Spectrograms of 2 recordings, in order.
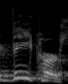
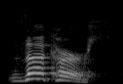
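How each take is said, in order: First: "the" said as "thee" before curse; emphatic thee. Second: Said in the usual way. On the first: Shown as a demonstration. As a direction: stress "the", pronounced thee, long ee. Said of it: "if you want to emphasize that word, sometimes it's easier to say". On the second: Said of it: "Or if you want to emphasize that word".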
